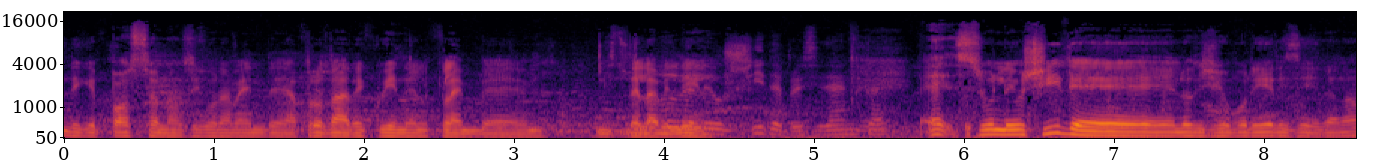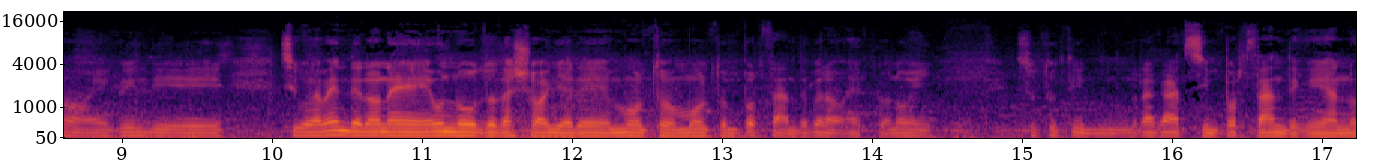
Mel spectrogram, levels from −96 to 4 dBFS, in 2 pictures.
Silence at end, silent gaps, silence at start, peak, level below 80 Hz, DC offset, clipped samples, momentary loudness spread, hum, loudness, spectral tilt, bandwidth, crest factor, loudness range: 0 s; none; 0 s; -16 dBFS; -54 dBFS; under 0.1%; under 0.1%; 15 LU; none; -35 LUFS; -6 dB/octave; 16 kHz; 18 dB; 8 LU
